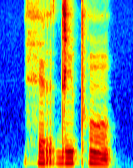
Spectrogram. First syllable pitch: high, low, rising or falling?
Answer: low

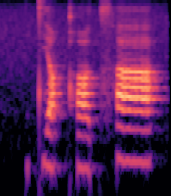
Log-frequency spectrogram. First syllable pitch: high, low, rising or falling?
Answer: low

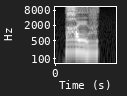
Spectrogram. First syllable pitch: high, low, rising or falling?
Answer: low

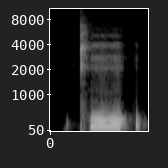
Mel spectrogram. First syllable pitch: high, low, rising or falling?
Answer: low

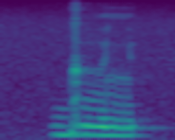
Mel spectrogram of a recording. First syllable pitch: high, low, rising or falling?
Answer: low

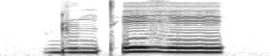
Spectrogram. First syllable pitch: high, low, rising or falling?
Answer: low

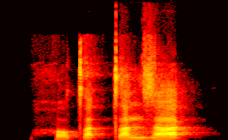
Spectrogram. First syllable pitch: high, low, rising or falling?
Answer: low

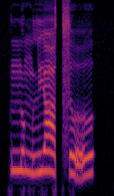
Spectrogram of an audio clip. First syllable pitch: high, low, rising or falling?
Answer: falling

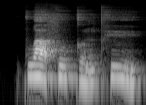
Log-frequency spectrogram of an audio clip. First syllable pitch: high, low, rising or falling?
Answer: falling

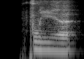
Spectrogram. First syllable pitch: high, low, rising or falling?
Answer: low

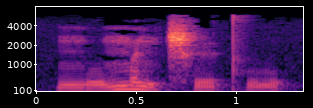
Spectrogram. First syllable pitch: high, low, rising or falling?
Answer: rising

